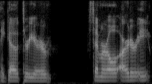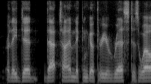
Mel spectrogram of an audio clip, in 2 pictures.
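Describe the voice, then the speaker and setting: An unremarkable speaking voice from a man with an American accent, medium pitch, fairly even intonation and a fairly slow pace, in a dry, close sound with no echo. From Texas. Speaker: heart attack survivor. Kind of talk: personal story in a casual interview.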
